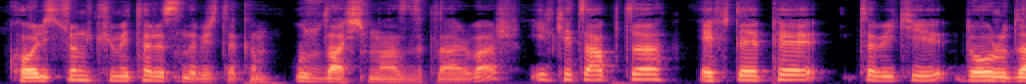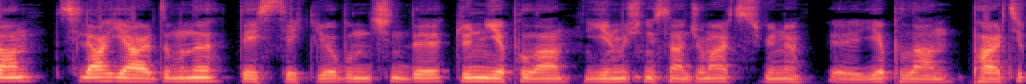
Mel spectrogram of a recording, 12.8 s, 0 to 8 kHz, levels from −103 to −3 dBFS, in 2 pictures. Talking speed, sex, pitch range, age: 120 wpm, male, 110-140 Hz, 30-49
